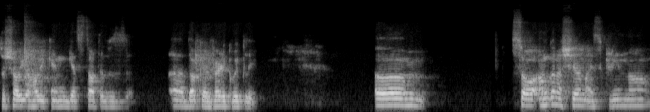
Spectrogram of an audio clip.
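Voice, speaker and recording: A man speaks at a moderate pace with a non-native accent, his fairly high-pitched voice keeping fairly even intonation. He takes long, frequent pauses. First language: not English. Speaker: software developer, conference speaker. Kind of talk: tech talk with screen demo. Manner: hesitant, many fillers.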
